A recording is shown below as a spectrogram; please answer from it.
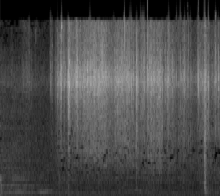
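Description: Clear plastic wrapping of bagged Christmas picks crinkling and rustling as it is handled, building about a second in and fading near the end.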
